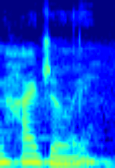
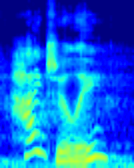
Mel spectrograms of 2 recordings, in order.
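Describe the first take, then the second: First: The greeting sounds flat and neutral. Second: The greeting sounds warm and affectionate. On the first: "in a neutral tone of voice" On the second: "with sort of warmth and affection"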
